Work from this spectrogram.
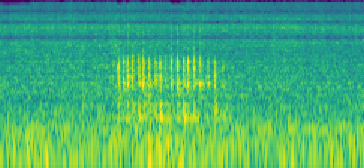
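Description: A failing exhaust hood motor with a chewed-up drive belt runs as a steady mechanical drone, with a rougher grinding whir rising briefly in the middle before settling back.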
